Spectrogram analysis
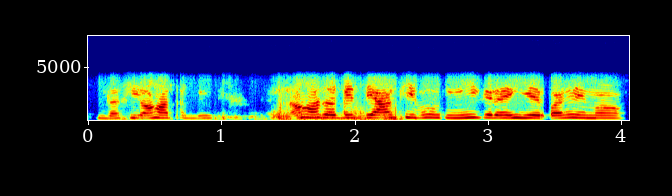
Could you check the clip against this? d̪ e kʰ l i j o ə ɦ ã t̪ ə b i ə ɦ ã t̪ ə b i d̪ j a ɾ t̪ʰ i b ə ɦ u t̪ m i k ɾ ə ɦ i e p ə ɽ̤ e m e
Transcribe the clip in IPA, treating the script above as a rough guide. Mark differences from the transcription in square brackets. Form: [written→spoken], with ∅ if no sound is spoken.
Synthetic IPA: d̪ e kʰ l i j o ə ɦ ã t̪ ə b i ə ɦ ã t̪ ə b i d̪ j a ɾ t̪ʰ i b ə ɦ u t̪ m i k ɾ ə ɦ i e p ə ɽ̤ e m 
